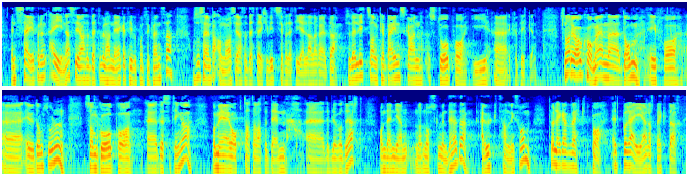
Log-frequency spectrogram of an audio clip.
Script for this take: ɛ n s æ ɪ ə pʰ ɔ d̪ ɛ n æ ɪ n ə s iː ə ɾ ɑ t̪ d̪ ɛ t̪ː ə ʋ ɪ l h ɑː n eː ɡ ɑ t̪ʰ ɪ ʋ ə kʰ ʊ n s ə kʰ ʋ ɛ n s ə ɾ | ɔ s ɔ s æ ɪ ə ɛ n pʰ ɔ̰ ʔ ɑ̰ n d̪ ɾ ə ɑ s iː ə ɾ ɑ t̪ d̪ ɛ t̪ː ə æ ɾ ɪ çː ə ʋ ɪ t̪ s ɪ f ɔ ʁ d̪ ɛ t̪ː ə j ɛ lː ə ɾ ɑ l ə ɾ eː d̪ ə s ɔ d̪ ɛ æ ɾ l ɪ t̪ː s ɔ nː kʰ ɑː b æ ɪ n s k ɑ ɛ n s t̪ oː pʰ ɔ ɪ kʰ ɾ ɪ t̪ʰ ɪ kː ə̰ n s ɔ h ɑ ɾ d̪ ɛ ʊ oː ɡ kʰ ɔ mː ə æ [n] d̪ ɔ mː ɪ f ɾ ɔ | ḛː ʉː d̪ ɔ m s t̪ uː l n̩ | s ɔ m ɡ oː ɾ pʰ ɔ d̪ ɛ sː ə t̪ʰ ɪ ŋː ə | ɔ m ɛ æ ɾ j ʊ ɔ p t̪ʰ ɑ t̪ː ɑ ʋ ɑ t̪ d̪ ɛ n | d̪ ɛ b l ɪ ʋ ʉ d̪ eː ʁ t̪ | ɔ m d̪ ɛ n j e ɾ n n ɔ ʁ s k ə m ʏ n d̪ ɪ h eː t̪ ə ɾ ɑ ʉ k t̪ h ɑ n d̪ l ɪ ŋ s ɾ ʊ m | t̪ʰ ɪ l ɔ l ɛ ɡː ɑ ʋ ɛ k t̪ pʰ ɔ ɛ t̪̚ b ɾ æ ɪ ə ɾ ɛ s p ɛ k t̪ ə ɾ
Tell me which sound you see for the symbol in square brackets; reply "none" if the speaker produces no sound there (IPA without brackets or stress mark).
n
